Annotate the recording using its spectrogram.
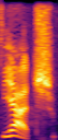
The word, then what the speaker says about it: Giertz: It's actually pronounced Yetch, which makes no sense, I think, in any language. I've been trying to find the language in which that's okay.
